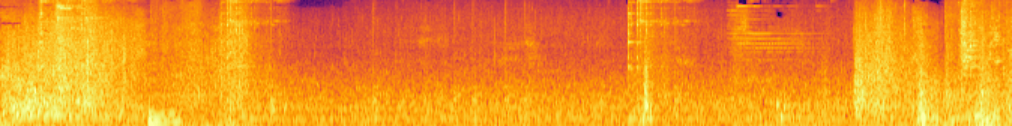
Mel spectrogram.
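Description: A game's menu clicks and chimes as items are chosen.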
